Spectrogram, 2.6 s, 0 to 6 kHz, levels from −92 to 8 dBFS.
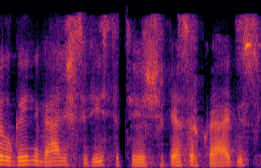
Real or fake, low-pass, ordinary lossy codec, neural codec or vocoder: real; 5.4 kHz; AAC, 24 kbps; none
